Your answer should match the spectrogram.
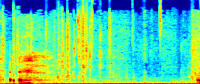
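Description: Low steady hum inside a car cabin, quiet and unchanging, with one faint short sound a fraction of a second in.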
